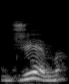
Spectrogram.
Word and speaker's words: gym: In the word gym, we see that Y makes an I sound.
